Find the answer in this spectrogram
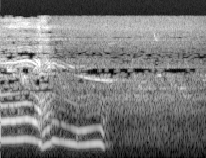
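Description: A drawn-out, wavering whimper in a high voice from the recorded audio story, ending about a second in, followed by faint hiss.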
